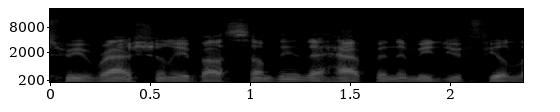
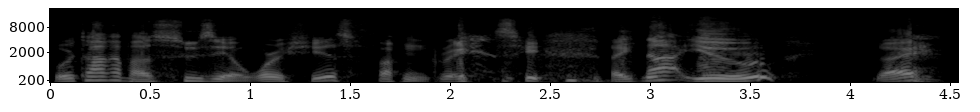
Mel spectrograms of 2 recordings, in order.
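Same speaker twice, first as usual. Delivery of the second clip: louder, laughing relief; relieved laughing husband; 5 semitones higher, 5 dB louder than usual. Retold or imitated. Husband explaining it was Susie at work, laughing relief. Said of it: "he goes".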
